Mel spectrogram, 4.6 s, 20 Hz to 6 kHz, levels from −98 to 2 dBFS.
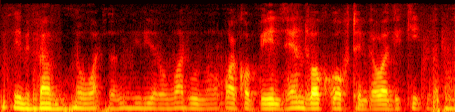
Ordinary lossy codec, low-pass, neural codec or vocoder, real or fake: none; 5.4 kHz; codec, 16 kHz in and 24 kHz out, 0.6 kbps, FocalCodec, streaming, 2048 codes; fake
